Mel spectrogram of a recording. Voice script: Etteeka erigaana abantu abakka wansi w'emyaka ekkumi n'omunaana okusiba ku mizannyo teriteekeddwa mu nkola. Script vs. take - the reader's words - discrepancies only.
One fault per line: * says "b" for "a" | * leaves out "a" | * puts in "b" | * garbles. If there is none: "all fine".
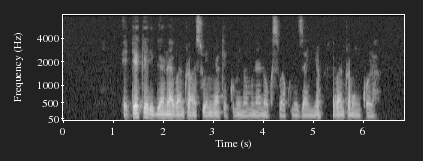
* leaves out "abakka"
* says "abantu" for "teriteekeddwa"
